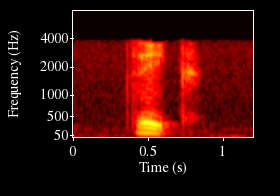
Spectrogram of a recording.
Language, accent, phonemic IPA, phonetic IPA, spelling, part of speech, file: Armenian, Eastern Armenian, /d͡zikʰ/, [d͡zikʰ], ձիգ, adjective / adverb, Hy-ձիգ.ogg
- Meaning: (adjective) 1. tight, taut 2. long, extended; slow, monotonous; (adverb) tightly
